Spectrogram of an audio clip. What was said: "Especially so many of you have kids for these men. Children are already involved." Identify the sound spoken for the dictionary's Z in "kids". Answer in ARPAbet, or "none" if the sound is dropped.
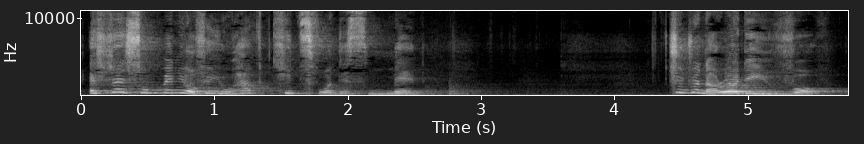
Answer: S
